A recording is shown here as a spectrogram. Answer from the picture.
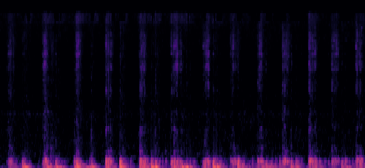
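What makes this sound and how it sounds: Fingertips scratch the top of a silver microphone's steel mesh grille, then hands cup and rub its sides, producing a series of deep, muffled rumbling scrapes and thumps. The strokes come in an uneven rhythm of about two per second, almost entirely low-pitched with faint brief bright flecks.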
